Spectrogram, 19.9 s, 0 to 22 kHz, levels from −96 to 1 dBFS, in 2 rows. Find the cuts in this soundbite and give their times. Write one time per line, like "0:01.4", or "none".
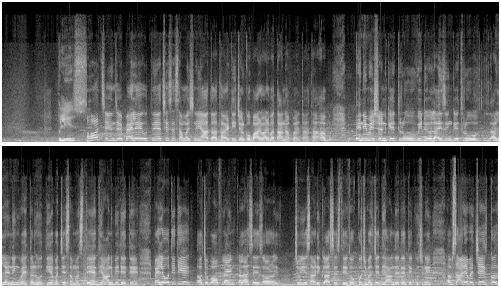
0:01.7

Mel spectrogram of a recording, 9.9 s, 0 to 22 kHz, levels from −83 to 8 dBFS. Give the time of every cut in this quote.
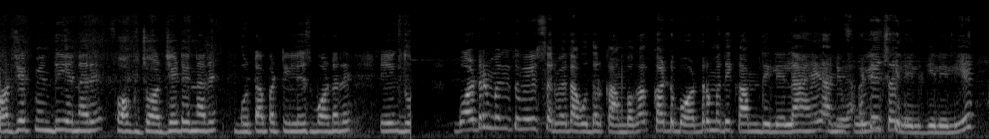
0:04.1
0:08.9

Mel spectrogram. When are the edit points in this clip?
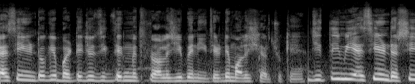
0:03.1

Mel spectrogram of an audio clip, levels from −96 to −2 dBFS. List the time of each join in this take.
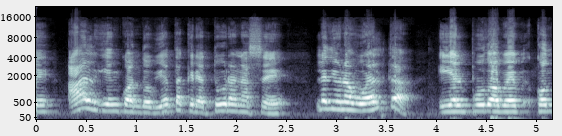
none

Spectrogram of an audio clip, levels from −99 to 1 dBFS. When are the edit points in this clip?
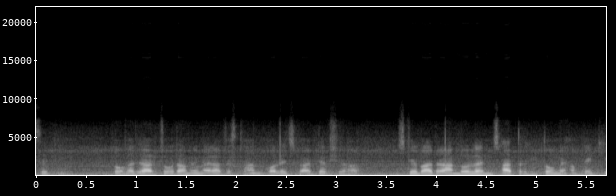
0:04.1

